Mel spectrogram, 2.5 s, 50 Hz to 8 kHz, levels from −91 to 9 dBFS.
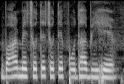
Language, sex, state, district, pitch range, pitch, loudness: Hindi, female, Arunachal Pradesh, Papum Pare, 220-240 Hz, 235 Hz, -12 LUFS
